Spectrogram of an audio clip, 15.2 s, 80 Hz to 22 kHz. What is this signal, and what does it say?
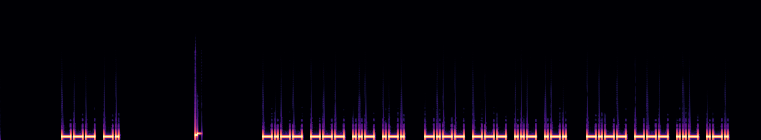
Morse code, heard as a keyed tone, about 20 wpm, 700 Hz. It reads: ON YOUR YOUR YOUR
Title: Top 200 Words Repeated 20wpm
